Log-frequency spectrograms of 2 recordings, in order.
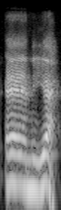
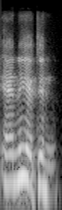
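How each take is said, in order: First: The word ends without any n sound. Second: The word ends with an audible n sound. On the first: The speaker calls it right. "we'll say آنية" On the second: The speaker calls it wrong. "we will not say آنية"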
